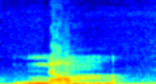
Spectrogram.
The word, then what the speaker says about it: numb: is the meaning of numb B is silent in here plumbing listen to this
